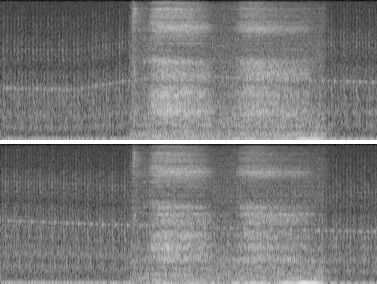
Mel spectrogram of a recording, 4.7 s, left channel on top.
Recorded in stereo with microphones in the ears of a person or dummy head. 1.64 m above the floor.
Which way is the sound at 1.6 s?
25° left (ahead or behind).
